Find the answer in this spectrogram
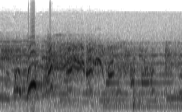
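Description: Two men laughing hard together on an old film soundtrack, in short peals that rise and fall in pitch.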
